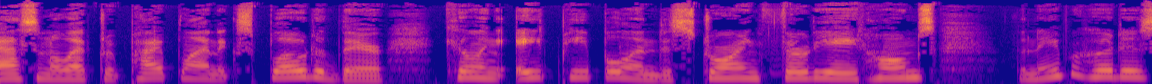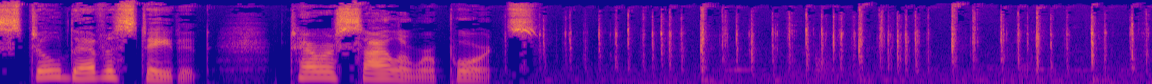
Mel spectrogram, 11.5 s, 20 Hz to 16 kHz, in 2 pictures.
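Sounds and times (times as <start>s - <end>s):
speech: 0.0s - 8.7s
rapid typing on a computer keyboard: 8.4s - 11.5s.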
